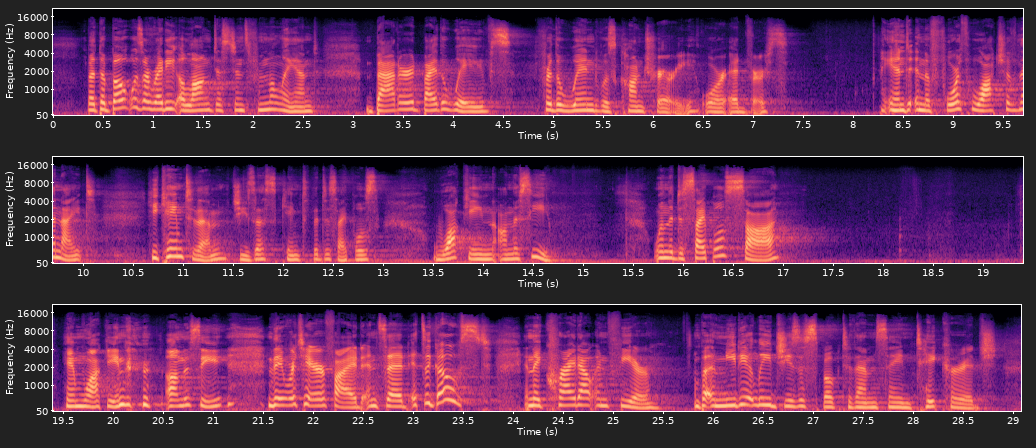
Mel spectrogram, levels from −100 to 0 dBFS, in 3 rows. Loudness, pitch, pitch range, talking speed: -17 LUFS, 200 Hz, 160-235 Hz, 155 wpm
